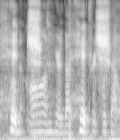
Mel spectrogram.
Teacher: You can feel the air coming out with the P. Watch that short I sound. And then you stop it and give some friction.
